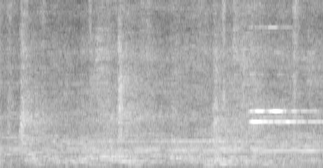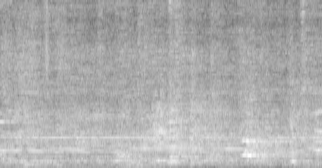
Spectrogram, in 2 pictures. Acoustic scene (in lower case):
subway station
